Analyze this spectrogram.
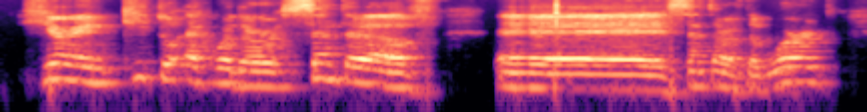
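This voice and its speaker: A man talks with an Israeli accent. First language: Hebrew. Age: 30s. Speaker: rabbi. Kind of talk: walking tour talk. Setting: walking tour of community center.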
